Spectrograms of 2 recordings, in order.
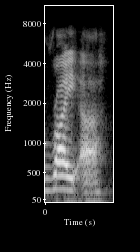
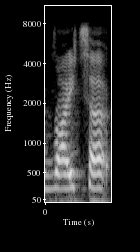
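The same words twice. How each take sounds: First: The middle consonant is a glottal stop. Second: The middle consonant is a clear T. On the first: "what we call a glottal stop, ... you'll probably say butter or writer" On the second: "in the U K accent, we pronounce the T usually"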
